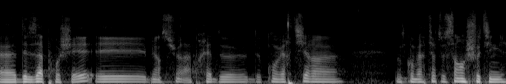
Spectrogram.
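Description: Recorded dry and close with no echo, a man speaks at a medium pitch in a dark, mellow tone with fairly even intonation. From France, Haute-Savoie. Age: 30s. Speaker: entrepreneur. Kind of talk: interview. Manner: hesitant, many fillers.

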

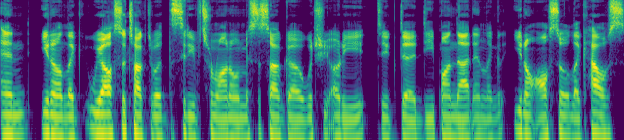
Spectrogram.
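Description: In a monotone, flat delivery, a man with a fairly low pitch speaks at a very fast pace. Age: 20s. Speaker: podcast host. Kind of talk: casual interview. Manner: hesitant, many filler words.

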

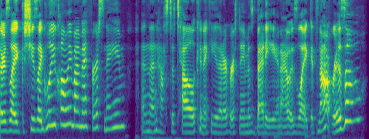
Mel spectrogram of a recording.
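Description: Her pitch sits at a medium level but swings very widely. The woman talks at a fairly quick pace with hardly any pauses. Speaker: podcast co-host. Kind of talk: casual comedy chat.

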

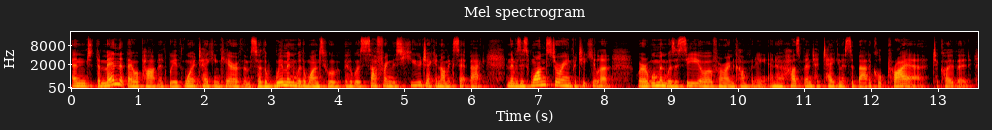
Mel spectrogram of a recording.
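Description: Very fast and somewhat breathy, a woman with an Australian accent speaks at a very deep, low pitch with fairly even intonation. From Middle East, England and Australia. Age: 40s. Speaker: feminist writer and broadcaster. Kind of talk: interview conversation. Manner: talkative.

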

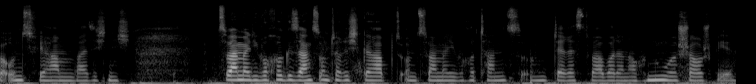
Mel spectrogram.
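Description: The woman's voice has a medium pitch and a monotone, flat intonation at a moderate pace. Audible room echo fills the recording. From Germany, Aachen. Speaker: comedian. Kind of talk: casual chat.

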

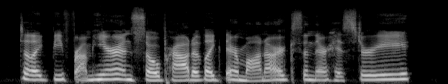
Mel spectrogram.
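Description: This speaker has a normal speaking voice and a General American accent, talking at a fairly slow pace with fairly even intonation. The sound is dry and close with no echo, and the recording is very clean with a silent background. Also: woman. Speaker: podcast host, college student. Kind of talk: casual chat.

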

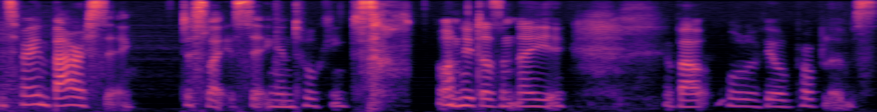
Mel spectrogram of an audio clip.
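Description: A woman speaks in a normal speaking voice at medium pitch and moderate pace, with fairly even intonation and a dry, close sound with no echo. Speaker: podcast host and comedian. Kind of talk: casual chat.

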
